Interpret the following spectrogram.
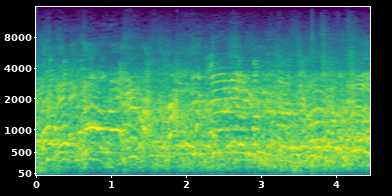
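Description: Ringside crowd of spectators talking and shouting over one another, many voices at once with no single voice standing out.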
